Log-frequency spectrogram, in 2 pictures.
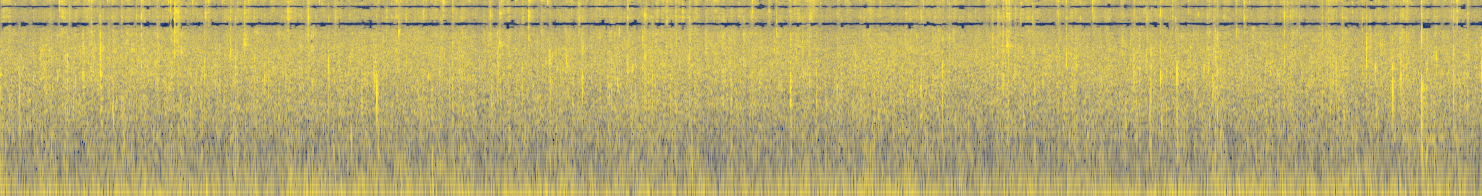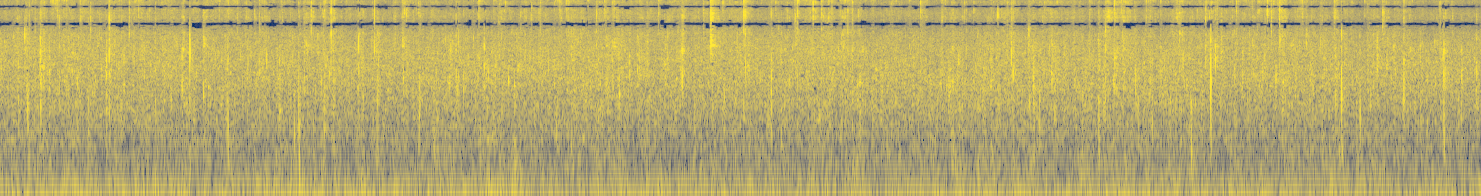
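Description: Steady rain: a continuous hiss of falling rain with individual drops ticking now and then, over a low steady rumble.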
